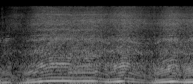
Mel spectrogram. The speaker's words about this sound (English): Well, finally, you get the saw running.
